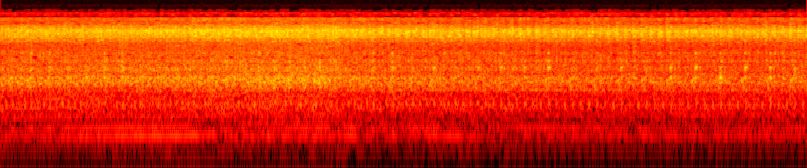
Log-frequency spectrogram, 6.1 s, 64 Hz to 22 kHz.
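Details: Toyota Camry XV70 3.5L V6, 30,000 km: idling with a light, fairly regular knock a few times per second over steady hum; knock at idle of unknown origin.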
